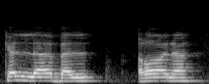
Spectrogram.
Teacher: بسكت عند الحرف محل ما بنتهي ثانيتين حركتين وبكمل، هذا السكت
